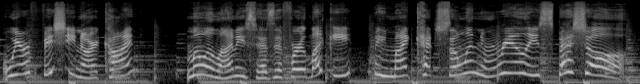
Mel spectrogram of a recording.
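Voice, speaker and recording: A woman's voice: very high-pitched, unhurried. A woman voicing an earnest, polite young girl who speaks hopefully in a game cutscene. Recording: game score music underneath.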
